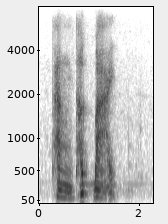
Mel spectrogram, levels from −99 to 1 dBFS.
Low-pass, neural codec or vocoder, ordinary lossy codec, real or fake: 7.2 kHz; none; Opus, 32 kbps; real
